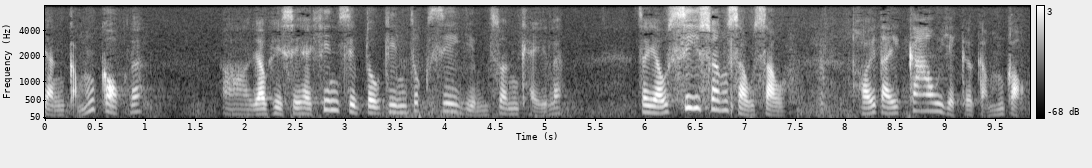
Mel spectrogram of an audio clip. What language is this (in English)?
Cantonese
